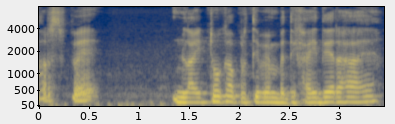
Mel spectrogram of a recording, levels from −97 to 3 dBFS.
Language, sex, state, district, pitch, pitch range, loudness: Hindi, male, Uttar Pradesh, Lucknow, 150 Hz, 140-160 Hz, -16 LUFS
